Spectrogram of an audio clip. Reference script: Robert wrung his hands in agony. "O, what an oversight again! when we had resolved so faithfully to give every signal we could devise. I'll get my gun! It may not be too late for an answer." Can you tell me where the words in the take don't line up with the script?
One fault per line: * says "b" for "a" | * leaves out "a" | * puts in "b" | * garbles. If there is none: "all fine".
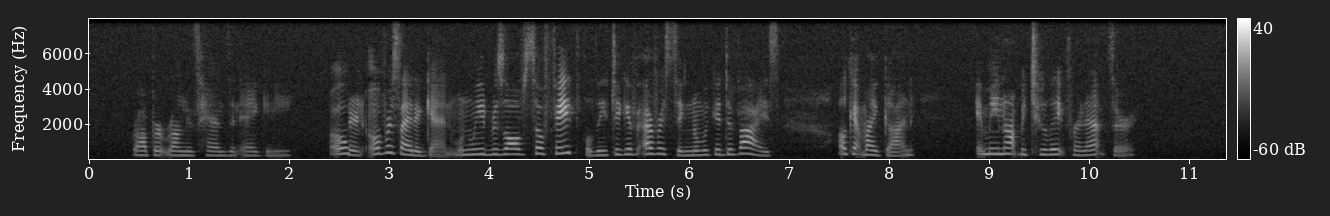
* leaves out "what"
